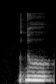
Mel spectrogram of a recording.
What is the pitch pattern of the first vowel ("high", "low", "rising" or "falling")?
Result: low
